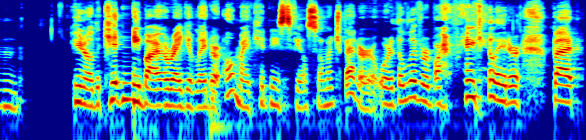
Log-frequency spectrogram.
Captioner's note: chuckles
